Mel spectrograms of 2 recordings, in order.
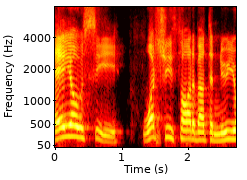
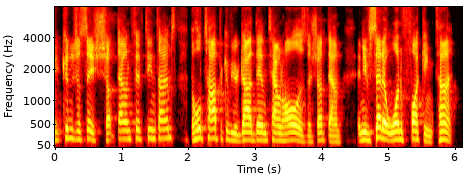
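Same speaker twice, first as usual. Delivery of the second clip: usual speaking voice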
